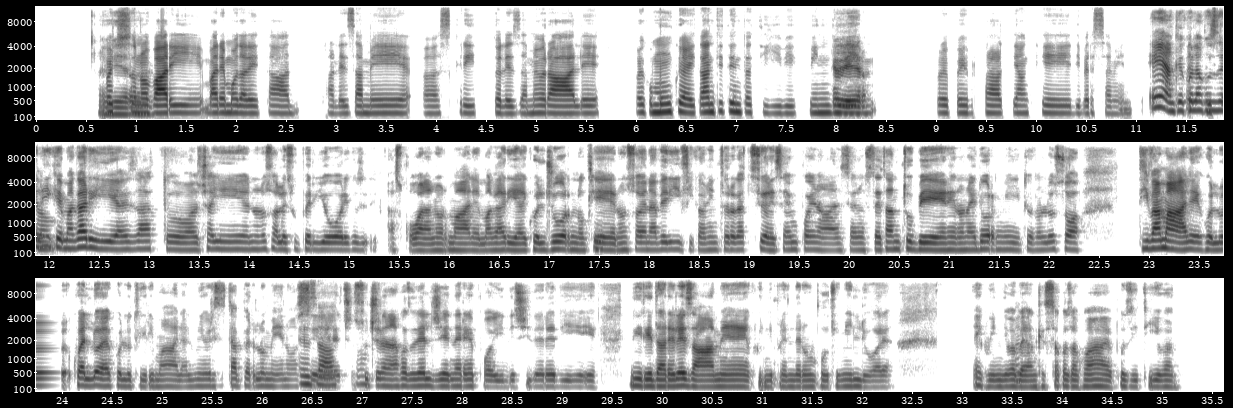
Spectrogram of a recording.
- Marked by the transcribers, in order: none
- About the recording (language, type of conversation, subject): Italian, unstructured, È giusto giudicare un ragazzo solo in base ai voti?
- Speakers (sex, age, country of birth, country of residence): female, 20-24, Italy, Italy; female, 25-29, Italy, Italy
